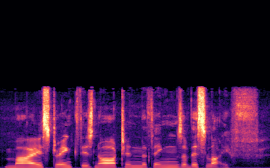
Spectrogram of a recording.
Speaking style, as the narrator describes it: said the divine, speaking in a hollow, sepulchral voice

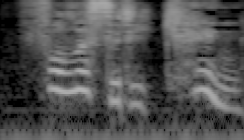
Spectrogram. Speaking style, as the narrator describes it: she exclaimed

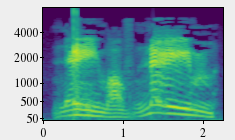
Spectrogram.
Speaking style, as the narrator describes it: he groaned

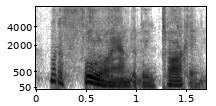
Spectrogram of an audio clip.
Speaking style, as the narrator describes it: he said

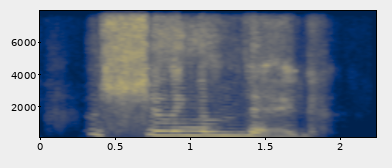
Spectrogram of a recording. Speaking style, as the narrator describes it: cried Toad

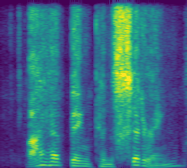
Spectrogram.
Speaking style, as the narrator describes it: said he

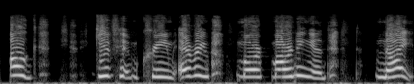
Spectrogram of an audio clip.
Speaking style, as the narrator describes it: sobbed Felicity

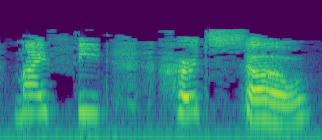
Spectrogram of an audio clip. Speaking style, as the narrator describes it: sobbed Rilla, clinging to the last shred of her pride

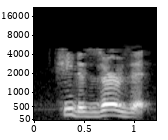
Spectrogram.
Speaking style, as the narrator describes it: growled Peter

